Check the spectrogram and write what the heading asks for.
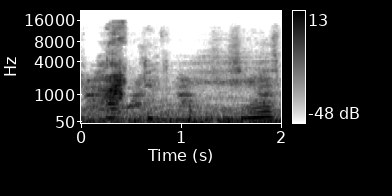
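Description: A dog gives one short bark about a third of a second in, over a low steady rumble.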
